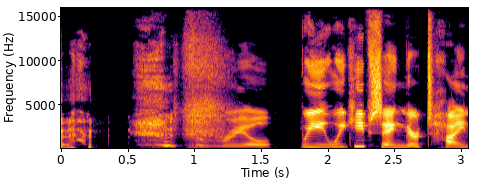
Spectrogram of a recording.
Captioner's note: laughing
